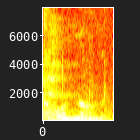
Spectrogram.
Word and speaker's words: Grönland: Grönland. Grönland. Well, that's how... Grönland. It's how Greenland is pronounced.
